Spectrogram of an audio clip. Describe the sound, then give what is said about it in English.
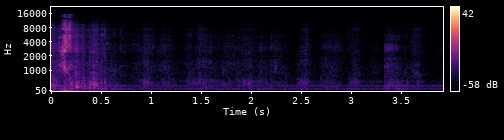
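Crunching on squid-flavored exotic snack chips: one loud crisp bite at the start, then a run of softer, irregular chewing crunches over a faint low hum. “I think I need to try another one. It tastes like the fucking barbecue chips. It does. I was about to say. I don't think I taste any squid.”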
